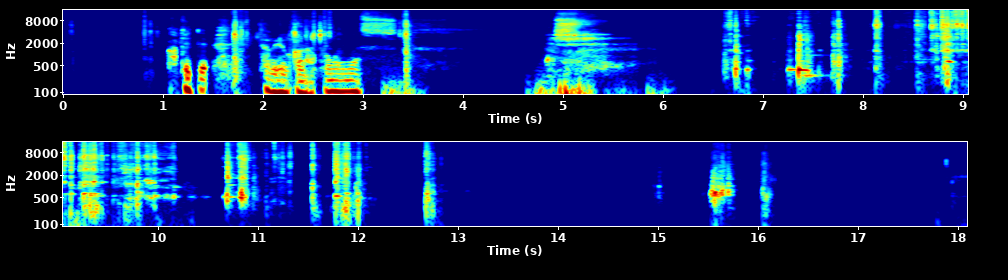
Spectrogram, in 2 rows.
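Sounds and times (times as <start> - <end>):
tableware clinking and clattering: 6.6 - 12.2.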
